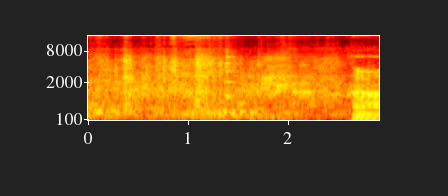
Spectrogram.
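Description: Healthy imported racing pigeons coo softly in a loft, low murmuring calls under a quiet background, ending with a brief louder tonal sound.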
